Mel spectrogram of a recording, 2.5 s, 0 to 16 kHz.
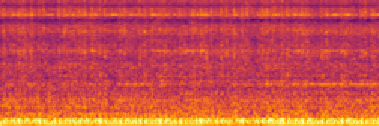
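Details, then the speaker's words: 1983 Chevy Silverado V8 after a deer strike, hot at idle: faint uneven buzz as the hot exhaust downpipe rattles against the transmission, happening only when hot; an exhaust leak is also present. "oh yep right in the center of the screen the downpipe is touching the transmission and it only does it when it gets hot"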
